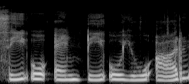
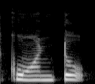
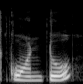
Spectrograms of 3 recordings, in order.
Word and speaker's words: contour: look at the pronunciation of it first it's c-o-n-t-o-u-r you pronounce it as quanto okay it's not contour it's quanto and quantum cultivation is nothing but cultivation along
